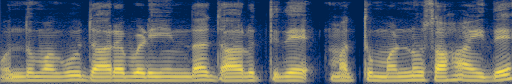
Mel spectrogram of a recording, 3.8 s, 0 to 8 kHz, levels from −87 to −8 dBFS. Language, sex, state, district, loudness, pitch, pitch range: Kannada, male, Karnataka, Bangalore, -17 LUFS, 135 Hz, 135-145 Hz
